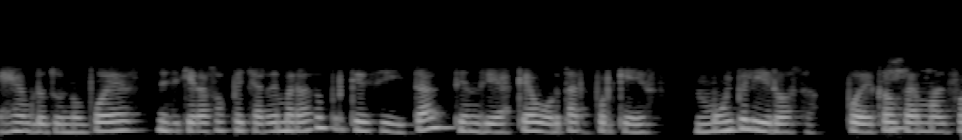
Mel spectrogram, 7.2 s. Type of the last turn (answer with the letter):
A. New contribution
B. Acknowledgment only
B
